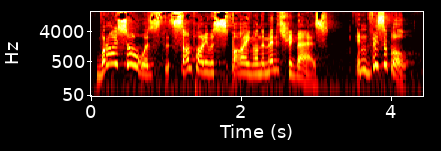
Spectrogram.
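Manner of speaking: put-on a high young pony heroine choosing her words; heroine's voice. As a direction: speak up as the small, earnest heroine. Heroine reveals a discovery.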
